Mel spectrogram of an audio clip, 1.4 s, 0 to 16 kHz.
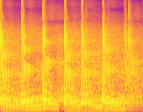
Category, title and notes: Instrument samples > Synths / Electronic
CVLT BASS 38
sub, wavetable, stabs, drops, wobble, bassdrop, lfo, clear, low, synthbass, synth, subs, bass, lowend, subwoofer, subbass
